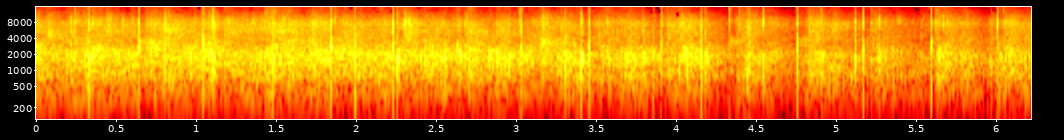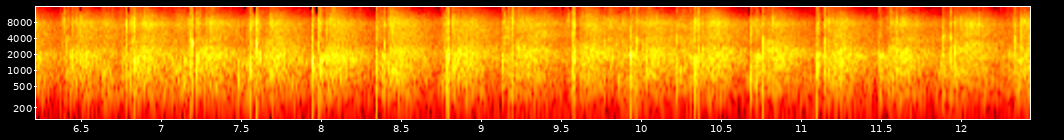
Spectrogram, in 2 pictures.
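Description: A man claps his hands close by, in a quick even rhythm.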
